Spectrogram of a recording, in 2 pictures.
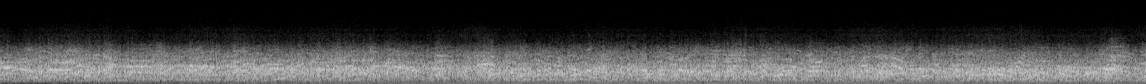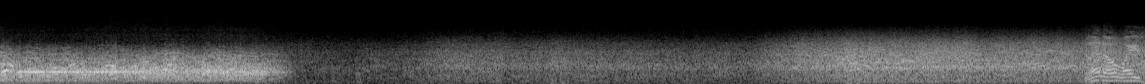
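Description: Large stadium crowd noise, a dense roar of many voices on an old film soundtrack with a low mains hum under it. It cuts off abruptly about two-thirds of the way through, leaving quieter noise that swells again near the end.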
